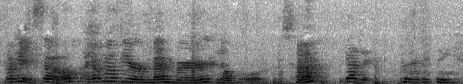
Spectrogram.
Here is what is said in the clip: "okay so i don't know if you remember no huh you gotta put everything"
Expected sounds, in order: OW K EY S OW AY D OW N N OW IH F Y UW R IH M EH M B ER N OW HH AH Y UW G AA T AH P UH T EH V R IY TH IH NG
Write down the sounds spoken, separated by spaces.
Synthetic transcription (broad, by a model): OW K EY S OW AY D OW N N OW IH F Y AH R IH M EH M B ER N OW HH AH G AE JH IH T P UH T EH V R IY TH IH NG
